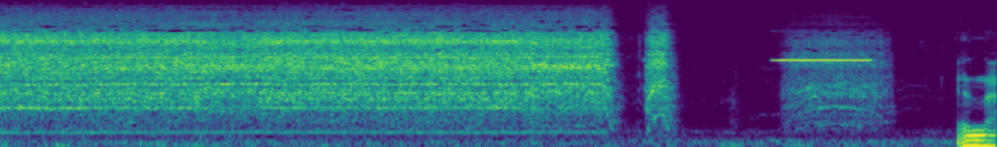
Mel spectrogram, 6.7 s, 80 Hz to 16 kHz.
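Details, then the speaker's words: Cadaver demonstration of a posterior tibial and flexor tendon transfer for flatfoot and foot-drop: surgical power drill runs over a pin in the bone for a 10 mm anchor, a steady high whir then stop-start bursts. "So now that you have that through, you can go ahead and use that to drill over. So we will use our drill here."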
